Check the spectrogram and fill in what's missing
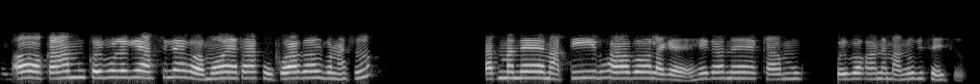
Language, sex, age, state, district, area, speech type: Assamese, female, 45-60, Assam, Dibrugarh, rural, conversation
